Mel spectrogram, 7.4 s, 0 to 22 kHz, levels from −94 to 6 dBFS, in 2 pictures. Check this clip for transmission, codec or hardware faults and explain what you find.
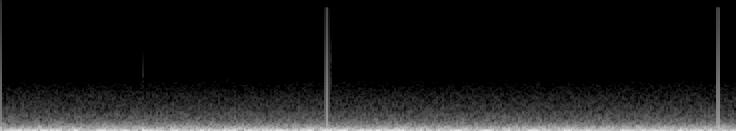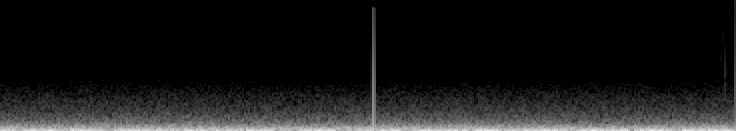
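Three short skips occur, at 1.64 s, 3.59 s and 5.55 s, consistent with audio missing between chunks. The sound jumps abruptly at each point, losing a few tens of milliseconds. The regular spacing, about every 2 seconds, points to a chunk boundary, likely where the recorder closes one 2 s block and opens the next, and the two sides are butted together with no gap.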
